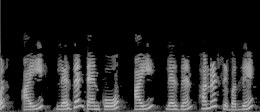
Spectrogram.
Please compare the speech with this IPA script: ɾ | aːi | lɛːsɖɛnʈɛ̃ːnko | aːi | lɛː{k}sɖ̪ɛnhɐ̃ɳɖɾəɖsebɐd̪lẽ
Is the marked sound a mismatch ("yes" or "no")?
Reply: yes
